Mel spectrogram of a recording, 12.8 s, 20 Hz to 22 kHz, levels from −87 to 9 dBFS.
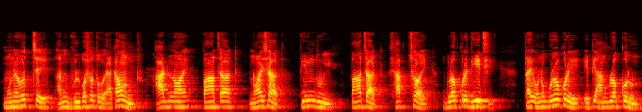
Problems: none marked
